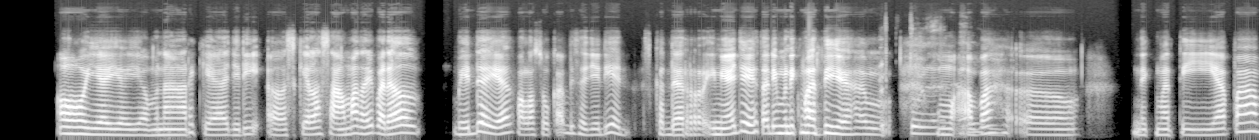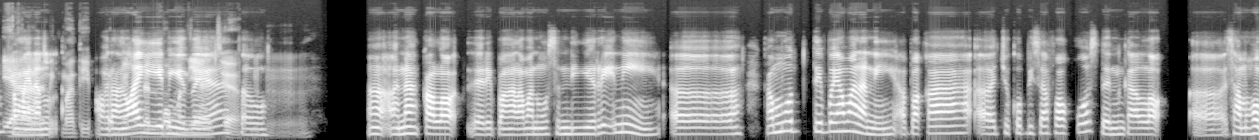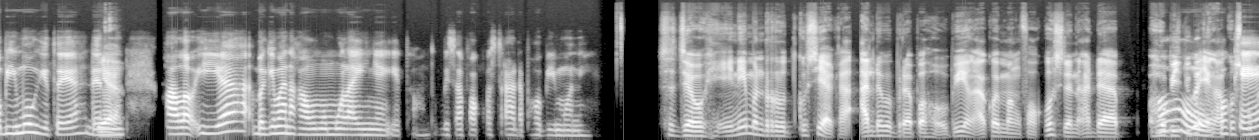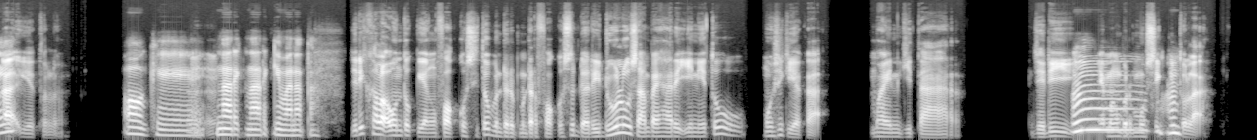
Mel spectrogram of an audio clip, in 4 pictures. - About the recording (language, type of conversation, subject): Indonesian, podcast, Apa tipsmu untuk pemula yang ingin belajar tetap fokus menekuni hobinya?
- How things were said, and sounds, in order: in English: "skill-nya"; tapping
